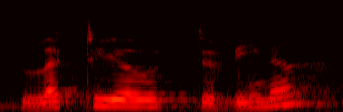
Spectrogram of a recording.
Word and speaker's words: Lectio Divina: And I keep seeing something about, I'm going to say it wrong, Lectio Divina?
